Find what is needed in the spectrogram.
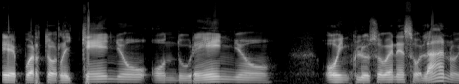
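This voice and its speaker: The voice has a bright, sharp tone and fairly even intonation at a very slow pace. The background is quiet. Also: man. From Colombia, Bucaramanga. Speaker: podcast host, language teacher. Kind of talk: casual chat.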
